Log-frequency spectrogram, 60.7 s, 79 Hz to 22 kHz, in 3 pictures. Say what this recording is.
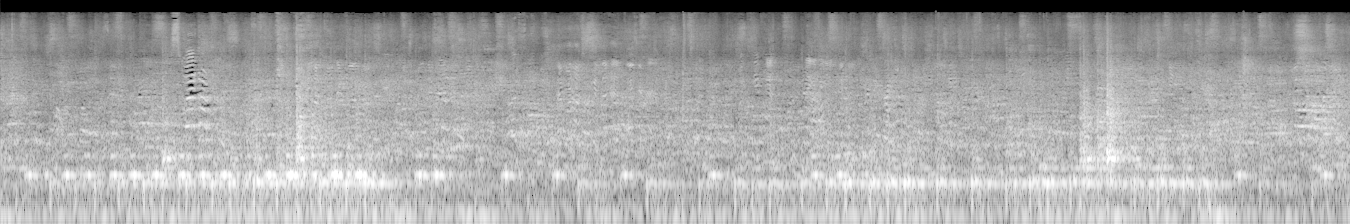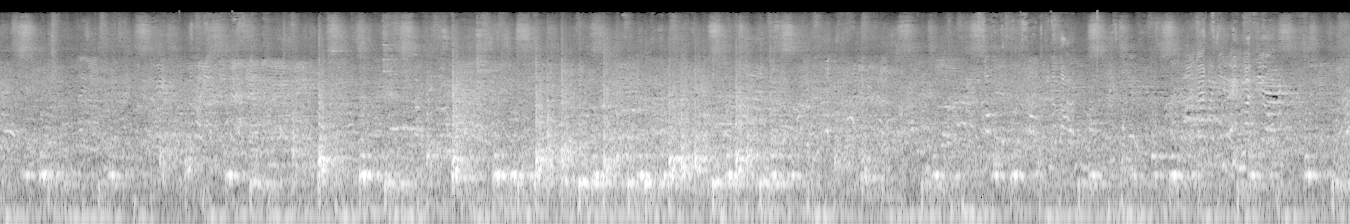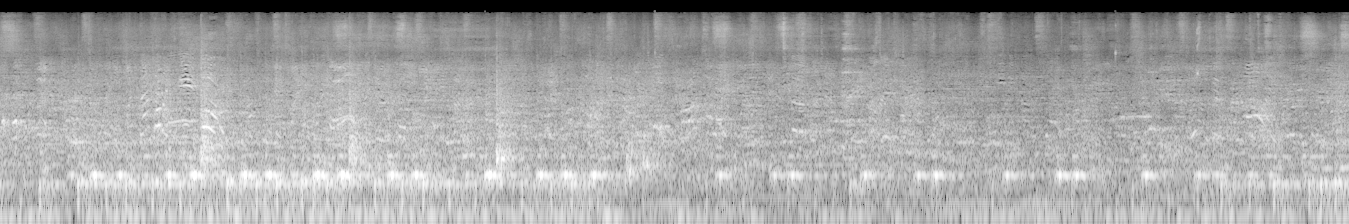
Large hall with crowd and bongos
Recorded at an event in Bristol UK City Hall 2014. Interior, crowd of young people and adults talking and laughing, bongos being played in the background. No individual voices or conversations audible.
Recorded on H4N Zoom, no post production.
